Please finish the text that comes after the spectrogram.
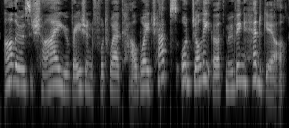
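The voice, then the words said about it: Posh British RP accent. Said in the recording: “Can you do RP? ... the posh British BBC accent.”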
